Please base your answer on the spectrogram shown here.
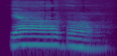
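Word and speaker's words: יבוא: And the pronunciation of this word, like the modern Hebrew pronunciation, ba, ba, and in the future form, yavo, yavo. And this word is used hundreds of times in the Bible.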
